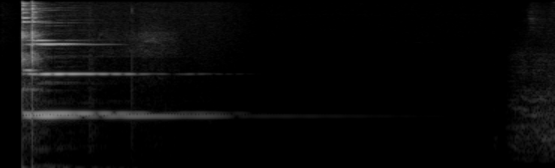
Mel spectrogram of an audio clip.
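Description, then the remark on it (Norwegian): Beer glasses clink together once in a bright toast, the ringing tone lingering and fading over about a second before a stretch of quiet and a soft rustle at the end. “Og da sier vi skål for den.”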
